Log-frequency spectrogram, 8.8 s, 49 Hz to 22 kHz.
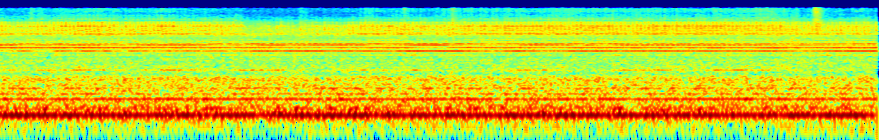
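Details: Trent Barton Wright Solar bus FH54 VRY: a steady low buzz over the diesel idle whenever the engine is on, source unclear.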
